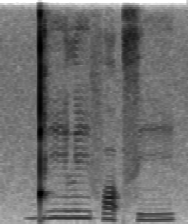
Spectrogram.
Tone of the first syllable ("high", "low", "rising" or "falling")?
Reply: high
